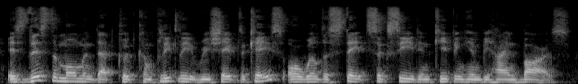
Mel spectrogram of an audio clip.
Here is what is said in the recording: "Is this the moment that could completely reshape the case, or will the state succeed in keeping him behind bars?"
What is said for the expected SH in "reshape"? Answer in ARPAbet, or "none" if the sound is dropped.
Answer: SH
